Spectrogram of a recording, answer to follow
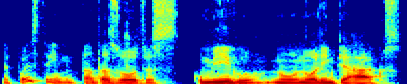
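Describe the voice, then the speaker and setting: Animated Brazilian man telling stories. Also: low voice, unhurried, slightly rough. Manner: animated storyteller, acts out dialogue. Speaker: podcast guest, former footballer. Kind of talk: casual storytelling interview.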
